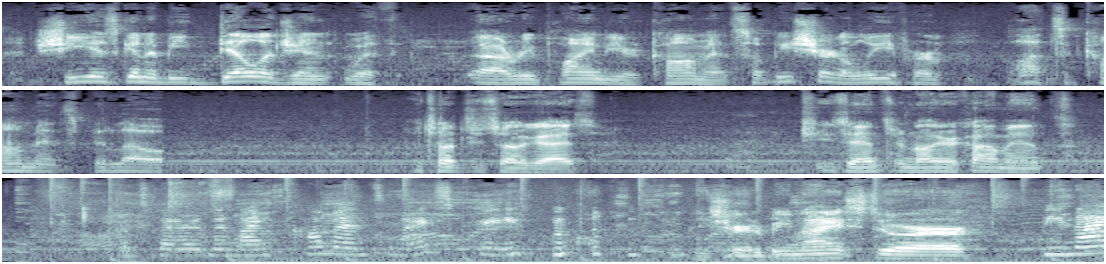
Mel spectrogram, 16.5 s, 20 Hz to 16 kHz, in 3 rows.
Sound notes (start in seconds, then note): 13.3 laughs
